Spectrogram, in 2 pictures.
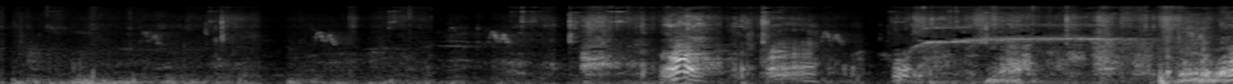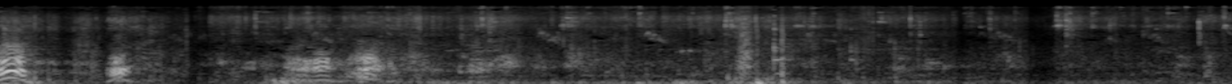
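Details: Several dogs playing together at a dog park: a few short, sharp barks and yelps burst out irregularly amid scuffling and rustling, with a brief rising whine in the middle and quieter stretches between outbursts.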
